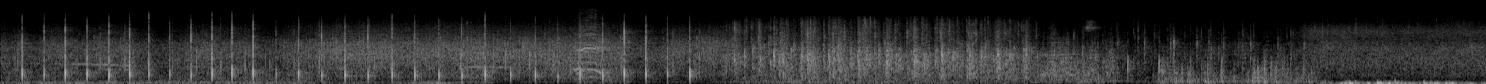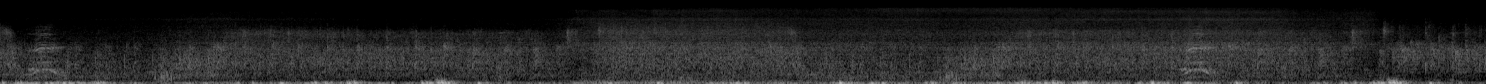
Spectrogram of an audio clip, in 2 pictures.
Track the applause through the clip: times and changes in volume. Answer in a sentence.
The applause can be heard from 0.0 to 29.6 s, getting quieter.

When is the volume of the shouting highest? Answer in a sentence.
The volume of the shouting peaks at 6 seconds.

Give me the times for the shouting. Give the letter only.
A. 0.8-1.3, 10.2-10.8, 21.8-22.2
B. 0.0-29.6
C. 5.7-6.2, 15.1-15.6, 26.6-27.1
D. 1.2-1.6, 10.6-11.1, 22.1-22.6
C.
